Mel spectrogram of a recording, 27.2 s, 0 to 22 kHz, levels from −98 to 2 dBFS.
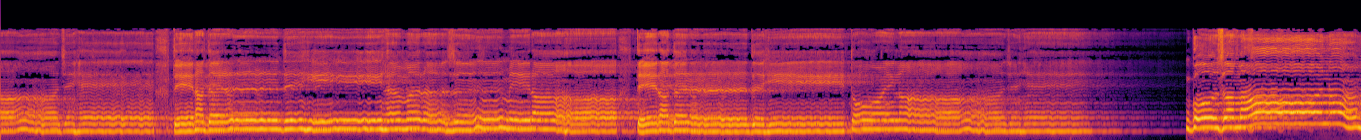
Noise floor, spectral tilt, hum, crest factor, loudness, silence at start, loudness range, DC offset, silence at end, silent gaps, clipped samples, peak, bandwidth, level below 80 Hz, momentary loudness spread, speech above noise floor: -56 dBFS; -4.5 dB/octave; none; 16 dB; -16 LUFS; 0 s; 9 LU; under 0.1%; 0 s; none; under 0.1%; 0 dBFS; 11 kHz; -66 dBFS; 11 LU; 43 dB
